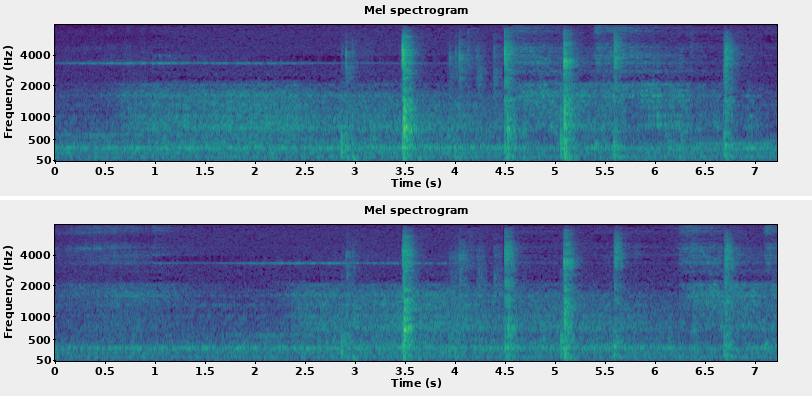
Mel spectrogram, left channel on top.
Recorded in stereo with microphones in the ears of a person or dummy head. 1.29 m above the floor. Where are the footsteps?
40° left (ahead or behind), 3 m; by 7.0 s 30° left (ahead or behind), 5.5 m.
